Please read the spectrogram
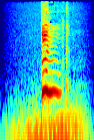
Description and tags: clank cartoon
a sound for cartoon animation
animados, cartoon, cartoon-sound, clank, comic, sound-effects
